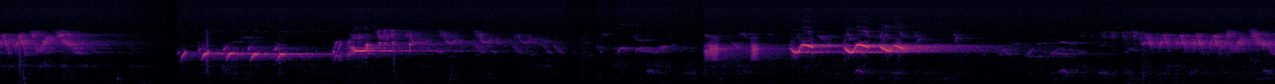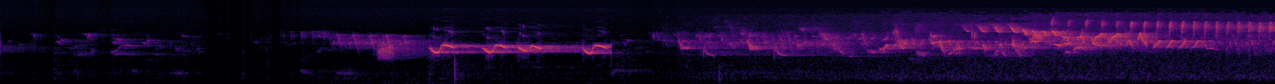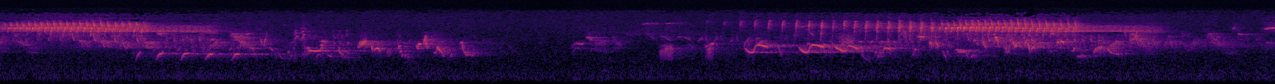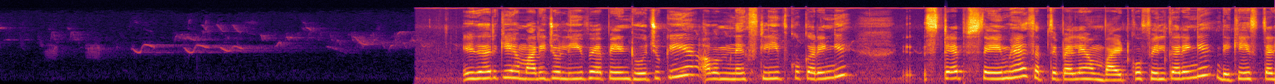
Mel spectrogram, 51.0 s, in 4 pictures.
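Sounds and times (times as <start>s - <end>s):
faint birdsong chirps and trills: 0.0s - 1.2s, 1.8s - 14.7s, 15.8s - 30.5s, 31.2s - 51.0s.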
